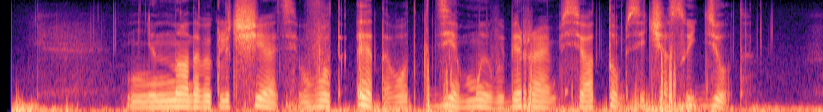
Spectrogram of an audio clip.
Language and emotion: Russian, angry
